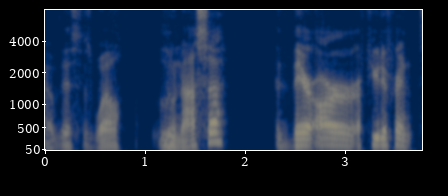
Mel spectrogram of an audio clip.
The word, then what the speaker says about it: Lughnasadh: But they have it written out the way you would pronounce it. I'm believing the way it would be pronounced is Lunasa.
